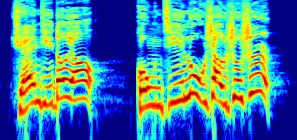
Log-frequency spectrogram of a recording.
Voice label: Speech Quick Commands Enemy Building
